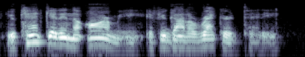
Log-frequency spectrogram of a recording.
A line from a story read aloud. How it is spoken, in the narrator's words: Chris said softly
